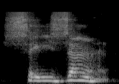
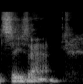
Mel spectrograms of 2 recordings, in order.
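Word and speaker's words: CSAAHN: Simply go to Internet Archive and search for Sezan. Now, that's C-S-A-A-H-N. I pronounce it Sezan.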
